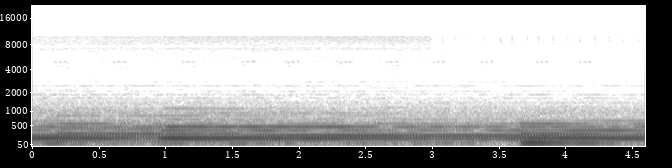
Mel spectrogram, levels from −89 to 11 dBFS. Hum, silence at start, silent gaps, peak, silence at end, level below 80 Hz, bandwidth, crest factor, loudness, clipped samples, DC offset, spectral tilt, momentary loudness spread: none; 0 s; none; -14 dBFS; 0 s; -50 dBFS; 2 kHz; 12 dB; -28 LUFS; under 0.1%; under 0.1%; -12.5 dB/octave; 6 LU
